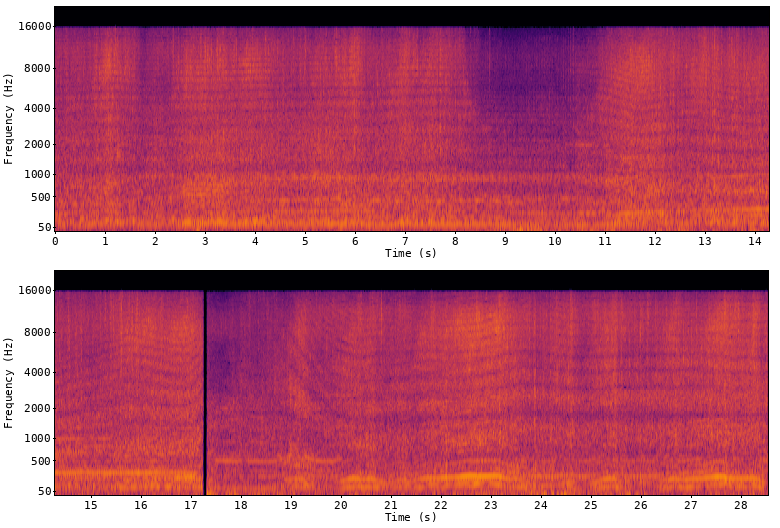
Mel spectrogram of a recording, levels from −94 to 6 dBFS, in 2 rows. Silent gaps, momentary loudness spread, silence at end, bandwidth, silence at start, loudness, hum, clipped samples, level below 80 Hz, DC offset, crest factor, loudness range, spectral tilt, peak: none; 12 LU; 0 s; 16 kHz; 0 s; -21 LUFS; none; under 0.1%; -40 dBFS; under 0.1%; 22 dB; 6 LU; -2.5 dB/octave; -2 dBFS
